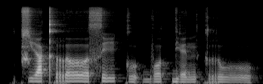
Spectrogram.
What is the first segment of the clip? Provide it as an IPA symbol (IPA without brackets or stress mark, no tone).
t͡ɕ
